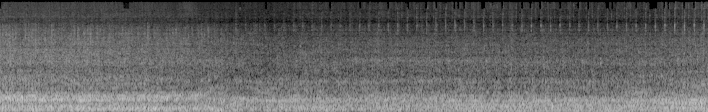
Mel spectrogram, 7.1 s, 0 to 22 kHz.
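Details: 2006 Nissan Xterra, 156k miles, hot engine idling at 750 rpm: dull, loosely regular knock about three per second low in the block, absent at 900 rpm and when cold; oil light after 30 minutes; bottom-end knock of unknown cause.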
